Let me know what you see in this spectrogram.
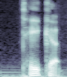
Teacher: Very common in natural speech, that assimilation. And how the K sound at the end of take links smoothly onto the U of take up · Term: consonant vowel linking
